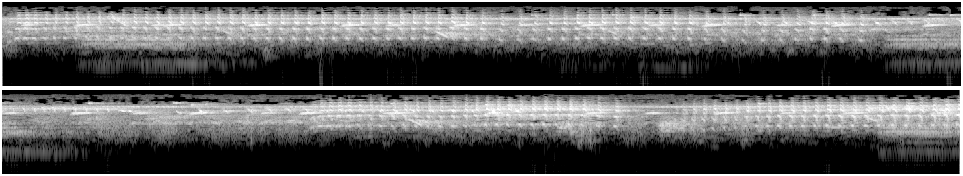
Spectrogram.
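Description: Guira cuckoos giving harsh alarm calls: fast, dense, high chattering notes from several birds at once, overlapping in a continuous scolding chorus.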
